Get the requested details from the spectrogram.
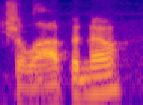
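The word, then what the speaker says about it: jalapeño: oh and sliced sliced jalapeno pickles yeah I'm sure you pronounced that incorrectly it's pronounced jalapeno um yes I'm using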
